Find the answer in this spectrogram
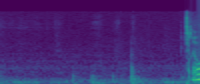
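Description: A few light clicks and taps, roughly half a second apart, in a quiet small room. A woman's voice starts just at the end.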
